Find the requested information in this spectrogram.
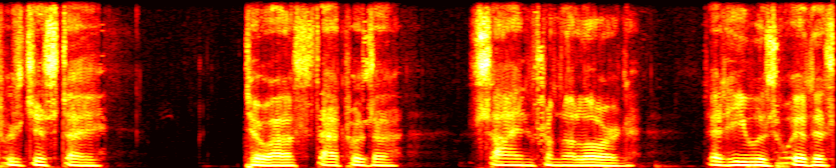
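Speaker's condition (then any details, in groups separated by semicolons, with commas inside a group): Multiple sclerosis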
